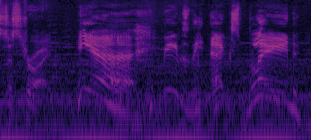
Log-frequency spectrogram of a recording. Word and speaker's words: X-Blade: Yeah, he means the X-Blade. It's just pronounced like Keyblade, even though it's just one Keyblade.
